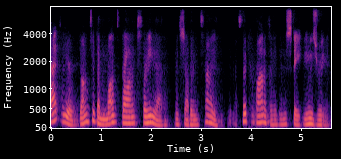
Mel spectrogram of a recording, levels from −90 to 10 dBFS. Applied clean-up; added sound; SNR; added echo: neural mask model DeepFilterNet 3.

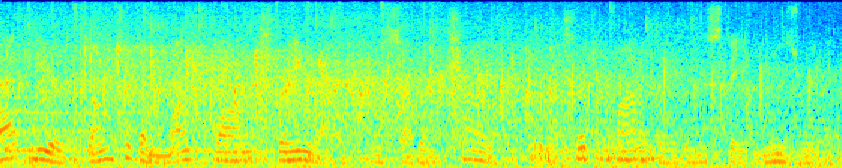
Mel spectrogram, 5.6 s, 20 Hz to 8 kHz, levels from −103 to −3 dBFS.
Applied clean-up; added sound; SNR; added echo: none; Applause / Crowd + Thunder / Rain; -1 dB; none.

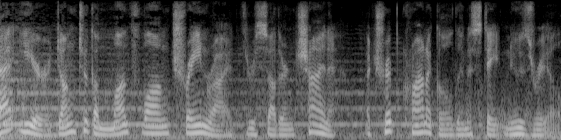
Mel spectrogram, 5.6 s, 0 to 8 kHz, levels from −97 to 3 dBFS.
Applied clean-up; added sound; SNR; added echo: none; none; none; none.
